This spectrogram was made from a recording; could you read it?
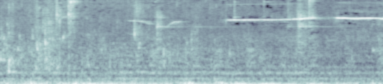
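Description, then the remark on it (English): Flies buzz steadily over the surface of black water in an open outdoor hush, a thin high whine drifting in and out as they circle, with no voices. “Flies buzz at the surface.”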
